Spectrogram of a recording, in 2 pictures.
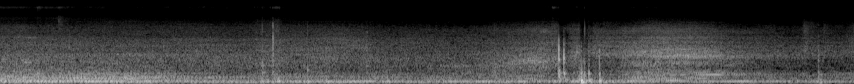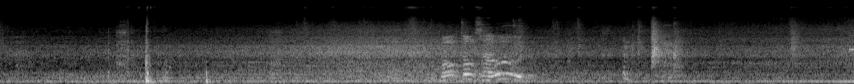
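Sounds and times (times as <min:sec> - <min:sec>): vehicle engine running: 0:00.0 - 0:06.5
street noise: 0:00.0 - 0:17.0.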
